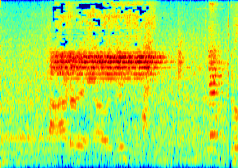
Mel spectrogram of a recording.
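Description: A vehicle horn sounds once, a steady high tone held for about a second, over the voices and traffic noise of a busy street.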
